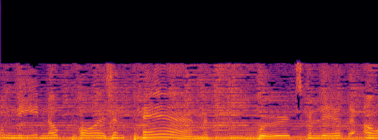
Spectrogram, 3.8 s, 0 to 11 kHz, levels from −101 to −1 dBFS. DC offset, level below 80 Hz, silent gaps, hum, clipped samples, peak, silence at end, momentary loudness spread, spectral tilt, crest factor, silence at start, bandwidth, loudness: 1%; -42 dBFS; none; none; under 0.1%; -6 dBFS; 0 s; 4 LU; -6.5 dB/octave; 14 dB; 0 s; 6.4 kHz; -21 LUFS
